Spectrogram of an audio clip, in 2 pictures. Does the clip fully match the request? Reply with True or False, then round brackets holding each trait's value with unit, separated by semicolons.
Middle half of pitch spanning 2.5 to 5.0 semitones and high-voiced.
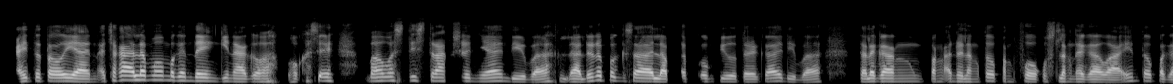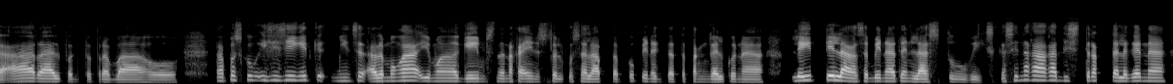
False (4.5 semitones; 145 Hz)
